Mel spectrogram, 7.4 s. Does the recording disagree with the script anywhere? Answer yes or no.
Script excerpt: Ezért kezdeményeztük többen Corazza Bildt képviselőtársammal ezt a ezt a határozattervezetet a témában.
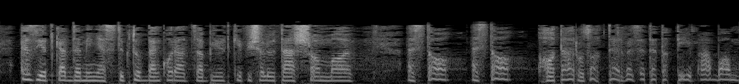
no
